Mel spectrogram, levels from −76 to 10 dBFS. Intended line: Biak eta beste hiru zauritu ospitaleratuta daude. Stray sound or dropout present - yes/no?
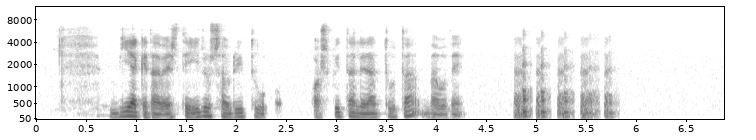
yes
